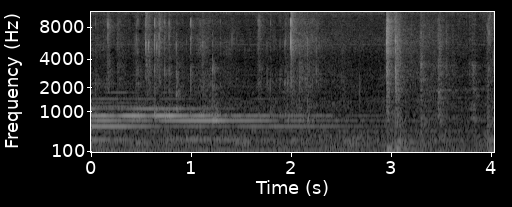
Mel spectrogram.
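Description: The last piano chord of a ballad's karaoke backing track, held and fading away. A few small clicks sound over it, the loudest about three seconds in.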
